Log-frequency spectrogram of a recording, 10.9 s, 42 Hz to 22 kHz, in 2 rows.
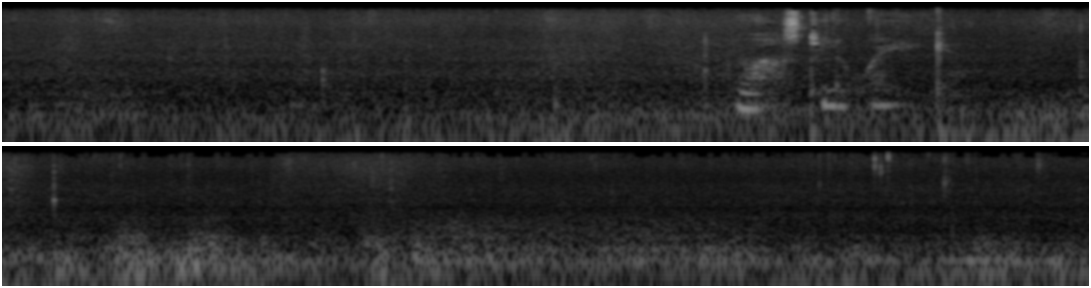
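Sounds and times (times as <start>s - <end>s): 
steady rain hissing in a thunderstorm: 0.0s - 10.8s
speech: 3.7s - 4.7s
deep rolling thunder rumbling: 4.9s - 10.8s.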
